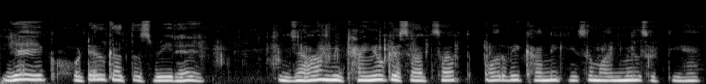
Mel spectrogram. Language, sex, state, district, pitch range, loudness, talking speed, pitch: Hindi, male, Arunachal Pradesh, Lower Dibang Valley, 180-200 Hz, -14 LUFS, 160 wpm, 190 Hz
